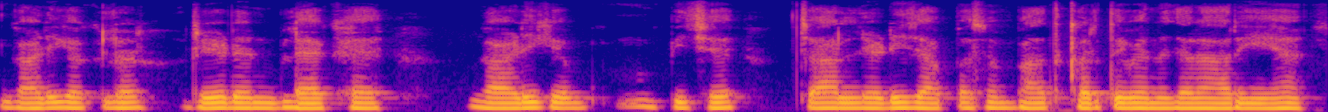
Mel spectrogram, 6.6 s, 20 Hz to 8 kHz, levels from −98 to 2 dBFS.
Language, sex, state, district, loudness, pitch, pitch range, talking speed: Hindi, male, Jharkhand, Palamu, -16 LUFS, 140 Hz, 135-145 Hz, 190 wpm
